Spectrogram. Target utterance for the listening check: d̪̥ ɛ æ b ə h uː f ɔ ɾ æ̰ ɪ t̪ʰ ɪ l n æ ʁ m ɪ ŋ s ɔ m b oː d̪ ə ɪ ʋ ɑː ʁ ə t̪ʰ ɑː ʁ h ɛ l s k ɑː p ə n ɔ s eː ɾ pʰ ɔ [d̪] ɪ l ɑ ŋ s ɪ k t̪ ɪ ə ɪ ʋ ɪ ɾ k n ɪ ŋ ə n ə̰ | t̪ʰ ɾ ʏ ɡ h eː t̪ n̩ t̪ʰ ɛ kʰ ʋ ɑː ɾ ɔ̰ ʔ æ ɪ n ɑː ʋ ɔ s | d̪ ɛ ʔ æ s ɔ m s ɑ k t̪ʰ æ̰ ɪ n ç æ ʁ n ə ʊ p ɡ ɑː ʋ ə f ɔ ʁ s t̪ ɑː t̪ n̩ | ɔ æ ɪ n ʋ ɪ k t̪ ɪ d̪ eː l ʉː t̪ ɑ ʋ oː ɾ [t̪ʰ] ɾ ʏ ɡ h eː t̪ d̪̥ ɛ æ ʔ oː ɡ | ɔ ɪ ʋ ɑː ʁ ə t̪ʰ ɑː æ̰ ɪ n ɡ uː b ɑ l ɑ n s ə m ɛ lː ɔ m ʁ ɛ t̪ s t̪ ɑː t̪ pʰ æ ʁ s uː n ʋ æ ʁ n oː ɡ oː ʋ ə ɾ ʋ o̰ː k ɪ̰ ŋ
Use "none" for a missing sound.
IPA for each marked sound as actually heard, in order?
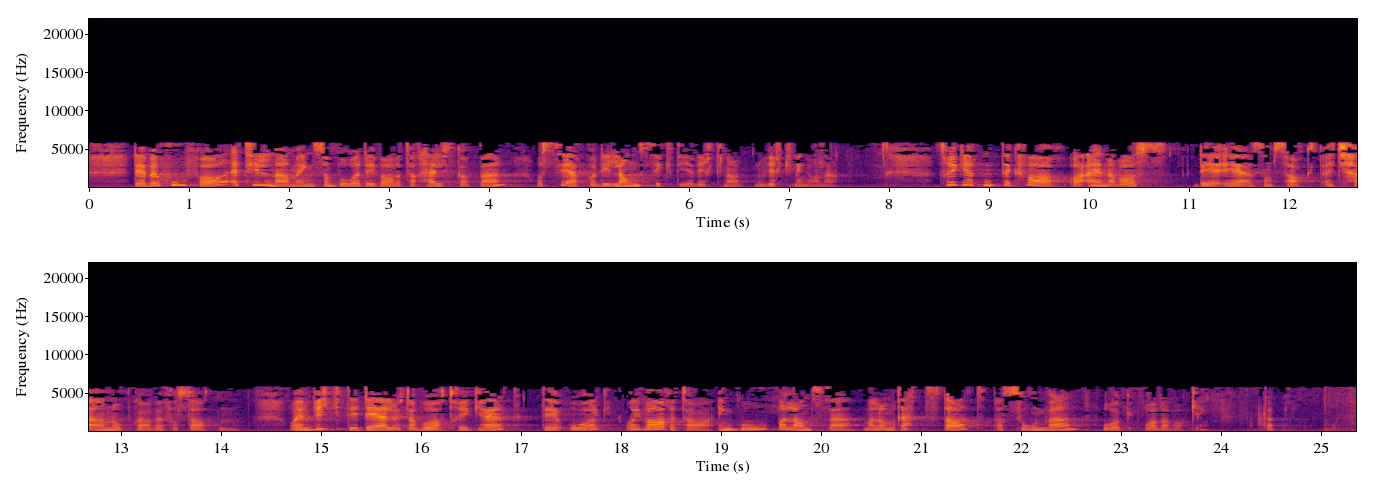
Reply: d̪, t̪ʰ

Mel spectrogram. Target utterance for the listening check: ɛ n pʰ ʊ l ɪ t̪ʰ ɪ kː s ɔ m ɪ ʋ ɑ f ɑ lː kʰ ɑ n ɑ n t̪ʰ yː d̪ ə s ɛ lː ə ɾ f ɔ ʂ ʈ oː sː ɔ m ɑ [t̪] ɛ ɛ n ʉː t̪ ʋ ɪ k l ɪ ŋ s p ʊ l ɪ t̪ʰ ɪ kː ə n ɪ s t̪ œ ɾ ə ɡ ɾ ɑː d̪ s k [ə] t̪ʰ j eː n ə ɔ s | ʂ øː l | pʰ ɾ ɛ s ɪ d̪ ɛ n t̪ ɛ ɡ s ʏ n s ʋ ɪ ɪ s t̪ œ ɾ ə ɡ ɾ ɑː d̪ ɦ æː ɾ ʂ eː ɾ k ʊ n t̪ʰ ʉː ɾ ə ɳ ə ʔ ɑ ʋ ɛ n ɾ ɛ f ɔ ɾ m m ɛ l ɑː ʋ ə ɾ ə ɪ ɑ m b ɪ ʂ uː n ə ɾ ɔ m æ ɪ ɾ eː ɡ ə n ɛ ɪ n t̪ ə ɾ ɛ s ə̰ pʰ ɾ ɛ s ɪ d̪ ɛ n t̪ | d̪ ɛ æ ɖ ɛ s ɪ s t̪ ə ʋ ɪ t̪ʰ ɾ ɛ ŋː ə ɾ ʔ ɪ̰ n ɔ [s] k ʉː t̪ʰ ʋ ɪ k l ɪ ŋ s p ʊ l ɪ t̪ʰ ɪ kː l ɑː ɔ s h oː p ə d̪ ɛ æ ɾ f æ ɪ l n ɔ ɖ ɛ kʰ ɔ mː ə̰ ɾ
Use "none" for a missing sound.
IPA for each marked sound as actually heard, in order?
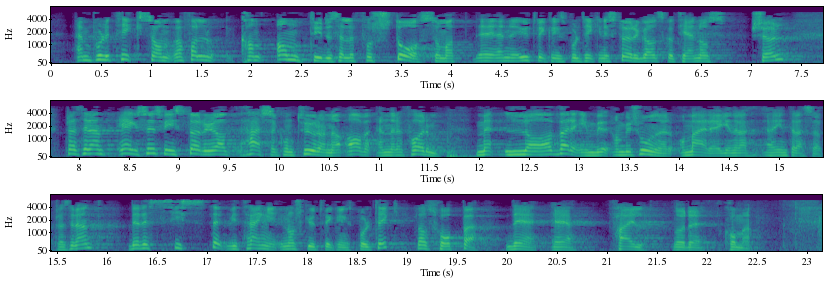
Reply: t̪, ɑ, ʂ

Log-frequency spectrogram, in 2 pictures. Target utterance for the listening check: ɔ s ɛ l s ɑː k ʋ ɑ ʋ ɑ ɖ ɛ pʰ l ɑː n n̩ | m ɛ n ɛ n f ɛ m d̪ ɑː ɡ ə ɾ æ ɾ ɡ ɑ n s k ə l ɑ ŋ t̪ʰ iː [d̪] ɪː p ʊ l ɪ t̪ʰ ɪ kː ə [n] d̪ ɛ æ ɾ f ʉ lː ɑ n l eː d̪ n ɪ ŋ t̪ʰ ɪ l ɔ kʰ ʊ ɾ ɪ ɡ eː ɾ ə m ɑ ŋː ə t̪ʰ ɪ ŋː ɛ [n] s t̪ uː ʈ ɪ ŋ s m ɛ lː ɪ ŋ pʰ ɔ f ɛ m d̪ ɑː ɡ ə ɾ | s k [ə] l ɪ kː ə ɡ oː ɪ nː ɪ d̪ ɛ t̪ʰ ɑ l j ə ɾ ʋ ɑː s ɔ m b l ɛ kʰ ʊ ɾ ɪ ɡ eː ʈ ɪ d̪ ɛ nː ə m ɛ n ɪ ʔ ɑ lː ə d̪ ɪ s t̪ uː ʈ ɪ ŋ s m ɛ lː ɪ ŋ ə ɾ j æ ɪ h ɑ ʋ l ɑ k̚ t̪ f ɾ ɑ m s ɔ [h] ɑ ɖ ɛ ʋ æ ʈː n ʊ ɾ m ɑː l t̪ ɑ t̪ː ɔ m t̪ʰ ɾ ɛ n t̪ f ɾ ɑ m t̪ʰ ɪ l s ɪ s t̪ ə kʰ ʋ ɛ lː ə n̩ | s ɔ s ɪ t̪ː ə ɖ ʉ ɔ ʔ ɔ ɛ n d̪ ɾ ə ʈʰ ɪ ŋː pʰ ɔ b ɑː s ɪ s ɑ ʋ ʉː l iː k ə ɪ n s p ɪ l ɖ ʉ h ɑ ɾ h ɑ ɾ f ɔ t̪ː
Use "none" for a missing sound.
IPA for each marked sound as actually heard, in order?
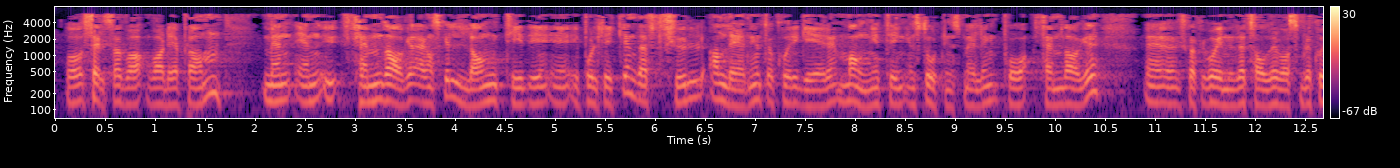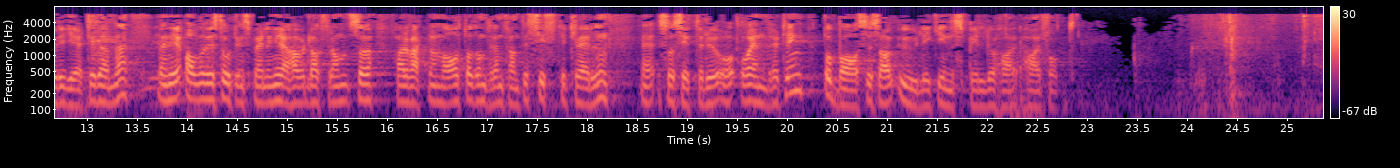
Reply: d̪, n, n, ɑ, h

